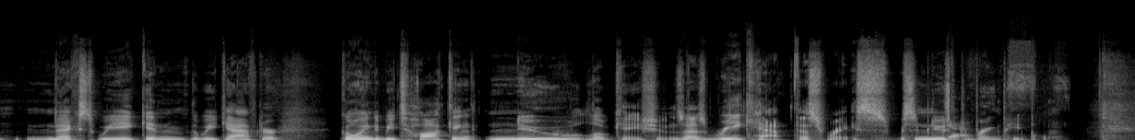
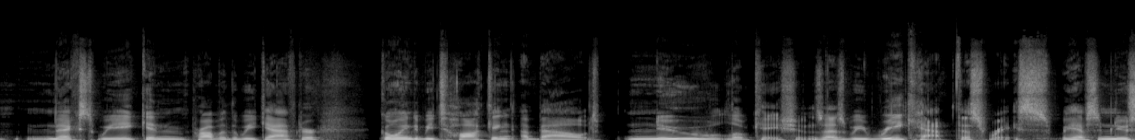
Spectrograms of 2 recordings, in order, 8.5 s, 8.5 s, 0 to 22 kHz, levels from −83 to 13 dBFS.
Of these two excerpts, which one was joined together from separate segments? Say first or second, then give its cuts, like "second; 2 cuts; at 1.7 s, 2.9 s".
first; 5 cuts; at 1.4 s, 3.6 s, 5.3 s, 6.8 s, 7.1 s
